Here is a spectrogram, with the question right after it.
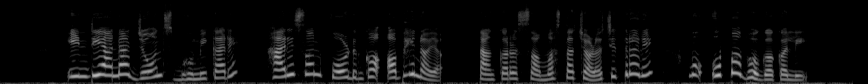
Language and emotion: Odia, happy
